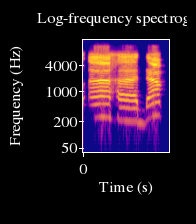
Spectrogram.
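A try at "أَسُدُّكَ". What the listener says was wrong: Aso itu sod bukan ahadak, asodak.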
